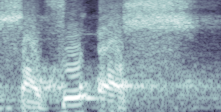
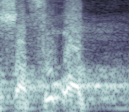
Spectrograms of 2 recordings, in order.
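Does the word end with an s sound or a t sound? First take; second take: s sound; t sound. First: The final consonant is pronounced as s. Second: The final consonant is pronounced as t. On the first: The speaker calls it wrong. "dia tidak bisa ngomong huruf kat T, ... tapi mengucapkan Safuos" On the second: The speaker calls it right. "lebih fasih bahasa Ibrani. Kalau ngomong Safuot ya Safuot"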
